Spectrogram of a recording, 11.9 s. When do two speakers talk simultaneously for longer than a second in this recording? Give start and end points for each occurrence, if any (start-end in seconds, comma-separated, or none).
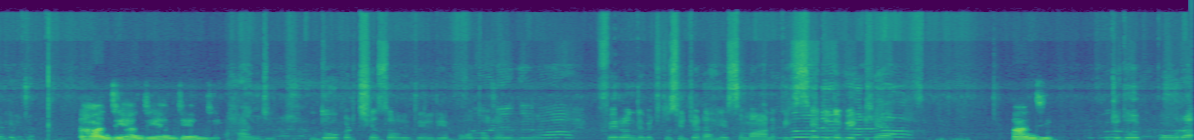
none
